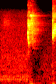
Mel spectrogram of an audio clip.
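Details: Two loud, abrupt, rasping notes from a black francolin (kala teetar), separated by about half a second of near silence.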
